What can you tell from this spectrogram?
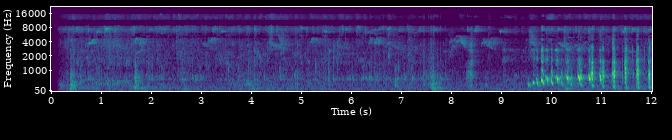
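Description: Tap water runs into a stone sink while high bird chirps sound now and then. About nine and a half seconds in, a blue-and-gold macaw starts beating its wings in the water, making a rapid run of loud splashes.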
